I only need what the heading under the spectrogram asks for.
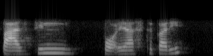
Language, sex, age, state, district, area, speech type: Bengali, female, 18-30, West Bengal, Purulia, urban, conversation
